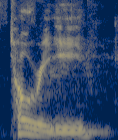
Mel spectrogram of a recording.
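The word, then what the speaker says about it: torii: Tori. Are there any alternate pronunciations?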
